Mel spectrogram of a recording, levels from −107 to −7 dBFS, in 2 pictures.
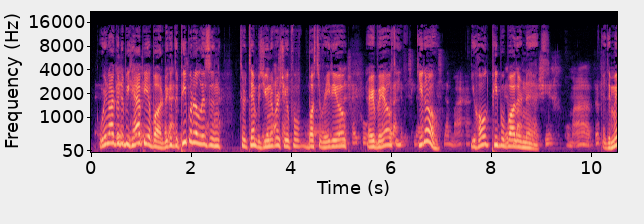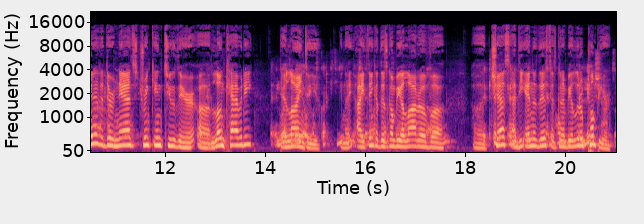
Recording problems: voice in the background; noticeable; throughout; 10 dB below the speech

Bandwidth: 14.5 kHz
